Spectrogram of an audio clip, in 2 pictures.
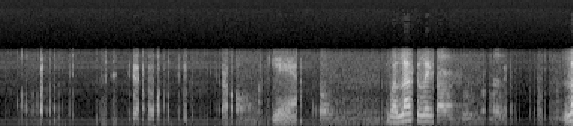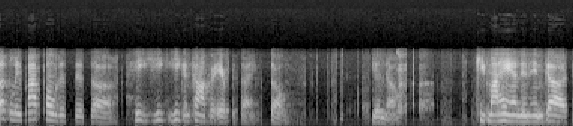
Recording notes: your phone calls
